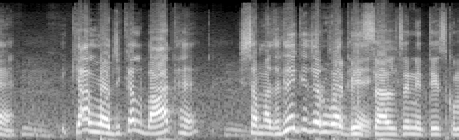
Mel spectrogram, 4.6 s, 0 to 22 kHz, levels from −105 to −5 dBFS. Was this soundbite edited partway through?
yes; 1 cut; at 3.5 s

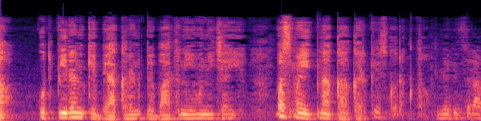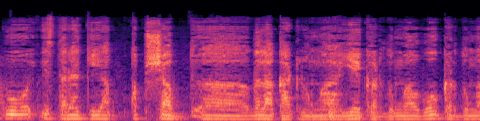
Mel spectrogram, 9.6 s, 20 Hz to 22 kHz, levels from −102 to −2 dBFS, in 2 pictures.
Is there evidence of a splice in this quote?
yes; 1 cut; at 4.8 s

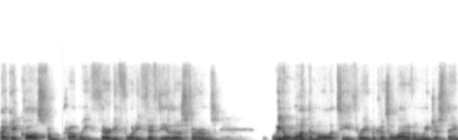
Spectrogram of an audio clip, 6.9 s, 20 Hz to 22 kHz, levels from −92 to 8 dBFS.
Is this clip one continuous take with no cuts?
no; 1 cut; at 0.9 s

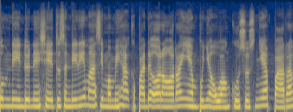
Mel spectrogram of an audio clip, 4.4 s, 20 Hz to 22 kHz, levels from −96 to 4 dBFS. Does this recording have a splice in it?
no; 0 cuts

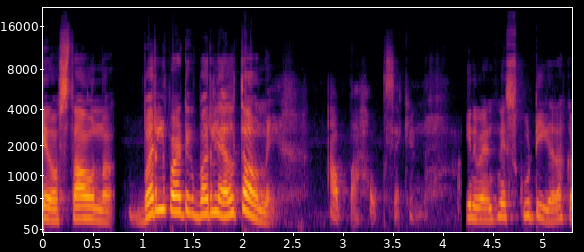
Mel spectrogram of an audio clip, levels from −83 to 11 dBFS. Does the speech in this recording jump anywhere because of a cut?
yes; 1 cut; at 4.1 s

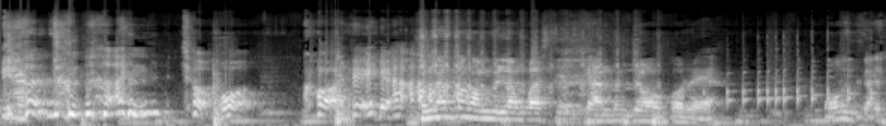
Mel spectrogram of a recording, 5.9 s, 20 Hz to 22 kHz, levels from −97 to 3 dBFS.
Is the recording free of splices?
yes; 0 cuts

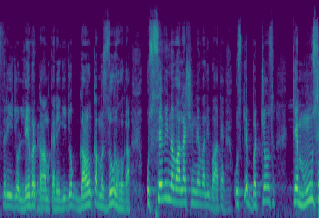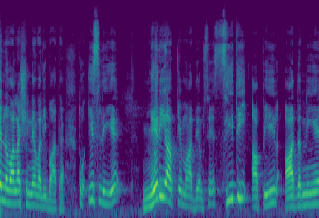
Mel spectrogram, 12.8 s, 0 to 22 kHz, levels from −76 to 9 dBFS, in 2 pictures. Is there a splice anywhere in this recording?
no; 0 cuts

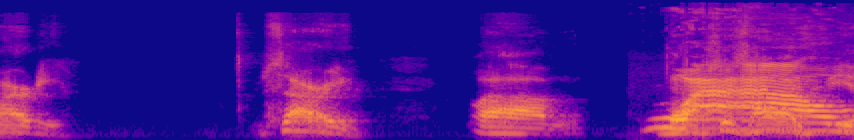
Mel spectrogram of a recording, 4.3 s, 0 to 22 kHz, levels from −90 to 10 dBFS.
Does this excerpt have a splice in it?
no; 0 cuts

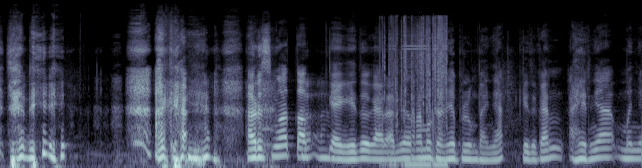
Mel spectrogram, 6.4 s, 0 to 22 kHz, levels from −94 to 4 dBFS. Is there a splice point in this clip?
yes; 1 cut; at 4.1 s

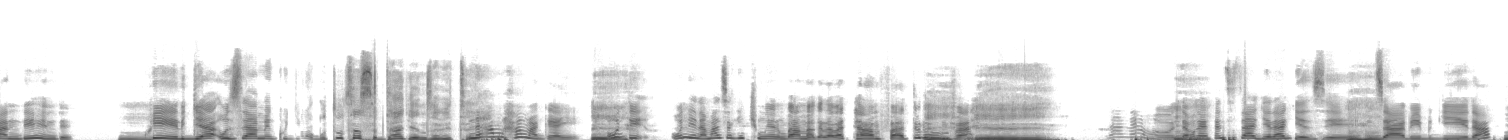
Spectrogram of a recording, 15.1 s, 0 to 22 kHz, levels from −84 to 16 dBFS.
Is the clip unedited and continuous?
no; 1 cut; at 3.1 s

